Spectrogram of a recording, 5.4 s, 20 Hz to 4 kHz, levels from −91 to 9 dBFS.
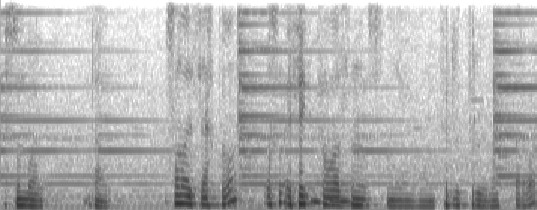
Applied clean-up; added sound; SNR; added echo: none; Church bell; 15 dB; none.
